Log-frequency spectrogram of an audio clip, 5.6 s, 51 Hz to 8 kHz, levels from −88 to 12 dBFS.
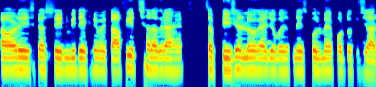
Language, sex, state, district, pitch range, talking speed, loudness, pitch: Hindi, male, Bihar, Purnia, 135-140 Hz, 265 wpm, -16 LUFS, 140 Hz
